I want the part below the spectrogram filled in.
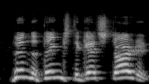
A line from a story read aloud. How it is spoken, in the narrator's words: Habert exclaimed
